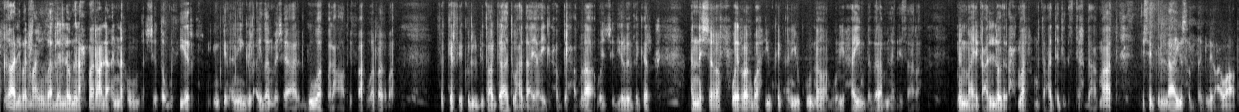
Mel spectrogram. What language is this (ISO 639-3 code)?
acx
